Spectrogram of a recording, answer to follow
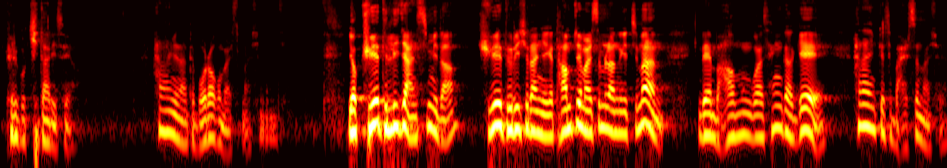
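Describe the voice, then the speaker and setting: A male pastor giving a Sunday sermon in a church, talking to the congregation in a conversational way and softly acting out sample prayers. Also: a little high, lively intonation, a little fast. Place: church sanctuary.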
